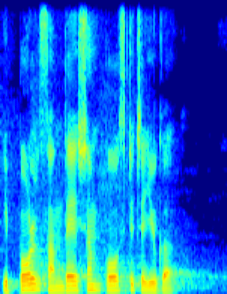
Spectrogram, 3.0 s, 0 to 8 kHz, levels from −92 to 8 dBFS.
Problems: background sounds at intervals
